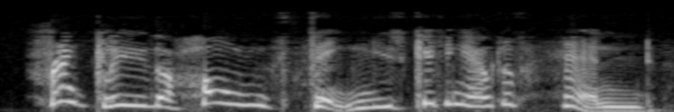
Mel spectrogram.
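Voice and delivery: high-pitched, fretful god voice; fussy god. A narrator's reading. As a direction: voice a flustered god, pitched well up. The god speaks in story.

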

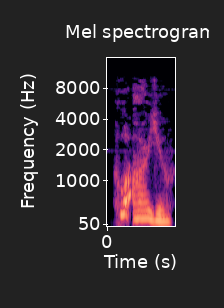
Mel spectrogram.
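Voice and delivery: put-on high child's question; demanding little girl. A narrator's reading. Girl questioning a silent stranger, demanding child voice. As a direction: pipe up and demand an answer. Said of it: "Sally demanded at last".

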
